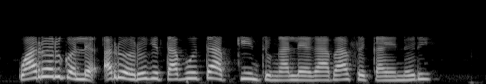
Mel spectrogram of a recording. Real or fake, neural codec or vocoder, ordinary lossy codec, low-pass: real; none; none; 3.6 kHz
